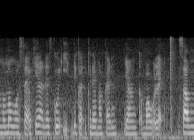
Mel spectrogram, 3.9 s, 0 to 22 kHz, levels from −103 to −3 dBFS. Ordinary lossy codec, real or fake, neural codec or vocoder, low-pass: none; real; none; 7.2 kHz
